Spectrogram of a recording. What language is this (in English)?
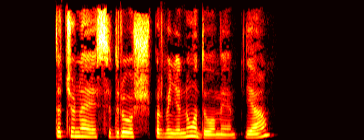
Latvian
